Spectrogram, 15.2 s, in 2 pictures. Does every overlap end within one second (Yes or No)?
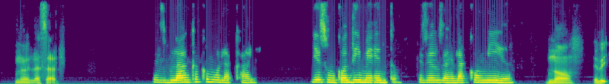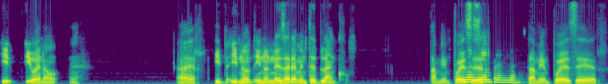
Yes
